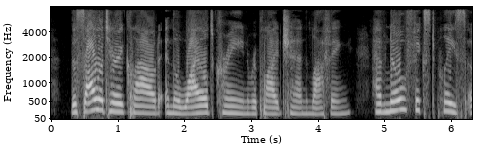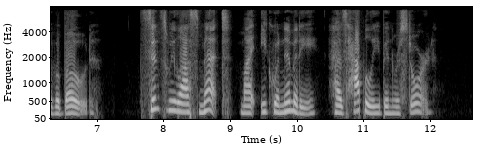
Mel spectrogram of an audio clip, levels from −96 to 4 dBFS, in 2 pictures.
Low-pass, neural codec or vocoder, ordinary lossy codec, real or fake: 7.2 kHz; none; AAC, 48 kbps; real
